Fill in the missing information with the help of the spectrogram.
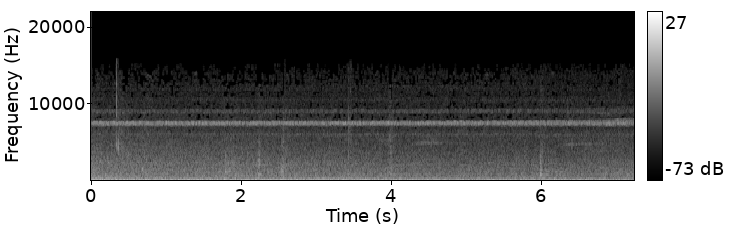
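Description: Steady high-pitched insect drone over a low rumble, with a few faint clicks.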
